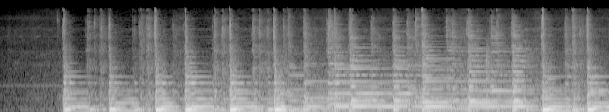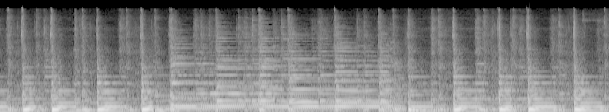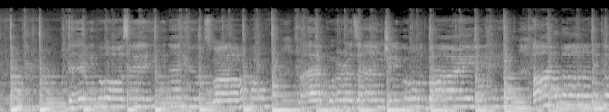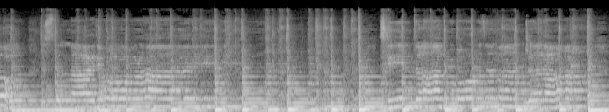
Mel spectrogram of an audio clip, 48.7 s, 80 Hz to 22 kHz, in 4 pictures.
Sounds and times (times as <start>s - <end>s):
Music: 0.0s - 48.7s.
